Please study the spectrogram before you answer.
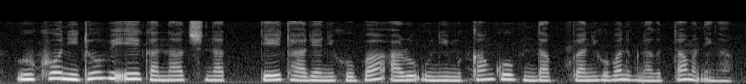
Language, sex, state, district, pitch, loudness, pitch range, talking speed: Garo, female, Meghalaya, West Garo Hills, 200 Hz, -14 LUFS, 185-225 Hz, 95 wpm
